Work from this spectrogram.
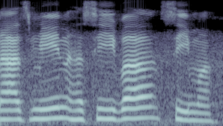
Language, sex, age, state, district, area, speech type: Urdu, female, 45-60, Bihar, Khagaria, rural, spontaneous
